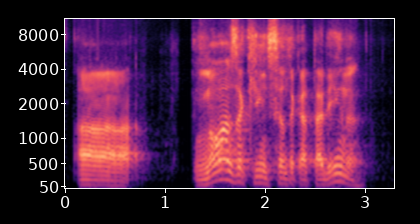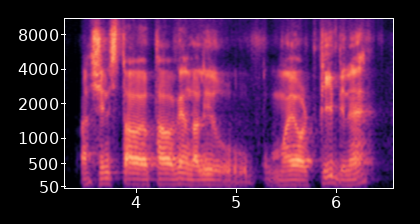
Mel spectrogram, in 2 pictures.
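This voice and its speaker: The background stays quiet while a man delivers his words fairly slowly. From Curitiba, Paraná, southern Brazil. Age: 60s. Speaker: karate instructor. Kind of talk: interview. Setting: studio.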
